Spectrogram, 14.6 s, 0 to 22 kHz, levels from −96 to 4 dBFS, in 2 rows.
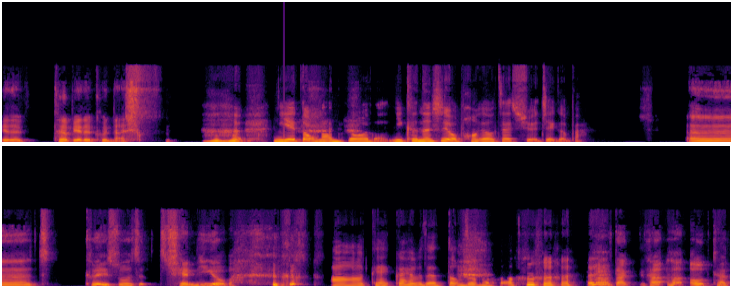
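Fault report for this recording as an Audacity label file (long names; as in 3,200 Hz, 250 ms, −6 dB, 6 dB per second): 2.810000	2.820000	drop-out 9 ms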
